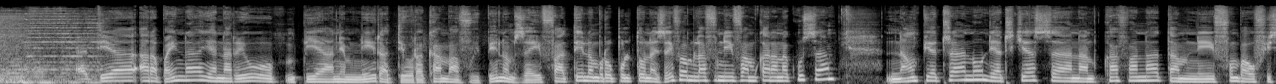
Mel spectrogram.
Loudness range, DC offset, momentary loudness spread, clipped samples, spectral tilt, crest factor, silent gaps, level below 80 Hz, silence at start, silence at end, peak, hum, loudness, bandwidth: 1 LU; under 0.1%; 3 LU; under 0.1%; -4.5 dB/octave; 10 dB; none; -40 dBFS; 0 s; 0 s; -4 dBFS; none; -14 LUFS; 17 kHz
